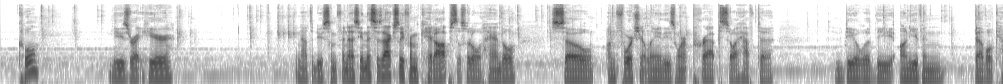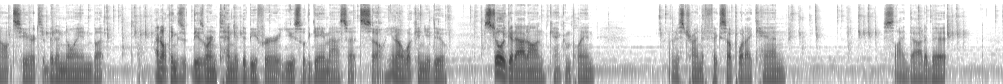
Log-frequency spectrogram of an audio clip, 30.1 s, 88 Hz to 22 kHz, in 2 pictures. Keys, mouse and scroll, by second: 0.6 alt+click, 1.4 alt+shift+click, 1.7 middle click, 2.3 middle click, 2.6 ctrl+x, 3.8 alt+click, 4.1 g, 5.4 middle click, 6.1 middle click, 6.9 middle click, 7.5 alt+a, 8.6 middle click, 9.3 ctrl+x, 10.0 g, 11.7 middle click, 12.2 middle click, 12.8 middle click, 13.5 alt+click, 14.0 alt+shift+click, 14.8 ctrl+x, 15.6 g, 16.7 alt+click, 17.0 g, 18.3 g, 19.2 middle click, 19.7 middle click, 20.3 alt+click, 21.3 ctrl+x, 22.3 g, 23.4 middle click, 24.9 alt+a, 25.2 middle click, 25.8 alt+click, 26.8 ctrl+x, 27.5 alt+click, 27.8 g, 28.9 alt+click, 29.2 g.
